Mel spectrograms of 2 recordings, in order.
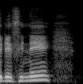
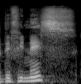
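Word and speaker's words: de Funès: Und Louis de Finesse, oder de Finesse, glaube ich. – De Finesse wird es ausgesprochen.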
